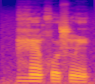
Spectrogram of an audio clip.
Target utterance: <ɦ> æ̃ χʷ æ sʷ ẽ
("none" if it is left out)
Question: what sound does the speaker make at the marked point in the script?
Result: ɦ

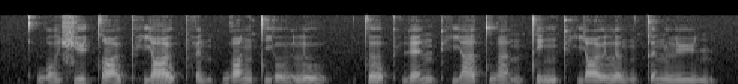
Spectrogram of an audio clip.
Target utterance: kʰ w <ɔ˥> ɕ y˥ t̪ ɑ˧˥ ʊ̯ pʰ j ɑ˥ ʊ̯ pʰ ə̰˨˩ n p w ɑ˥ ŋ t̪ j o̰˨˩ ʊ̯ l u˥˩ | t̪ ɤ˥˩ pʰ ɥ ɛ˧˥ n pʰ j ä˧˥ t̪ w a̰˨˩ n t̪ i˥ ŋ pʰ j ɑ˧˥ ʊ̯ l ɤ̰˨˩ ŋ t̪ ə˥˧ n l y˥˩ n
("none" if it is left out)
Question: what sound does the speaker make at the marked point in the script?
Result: ɔ̰˨˩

